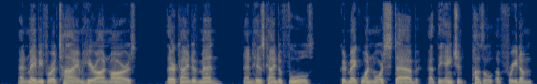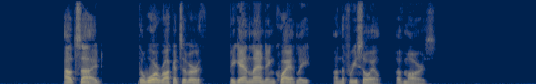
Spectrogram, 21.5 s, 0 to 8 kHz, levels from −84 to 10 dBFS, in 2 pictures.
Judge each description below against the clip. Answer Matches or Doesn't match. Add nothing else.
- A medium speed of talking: Doesn't match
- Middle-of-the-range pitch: Doesn't match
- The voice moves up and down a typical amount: Matches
